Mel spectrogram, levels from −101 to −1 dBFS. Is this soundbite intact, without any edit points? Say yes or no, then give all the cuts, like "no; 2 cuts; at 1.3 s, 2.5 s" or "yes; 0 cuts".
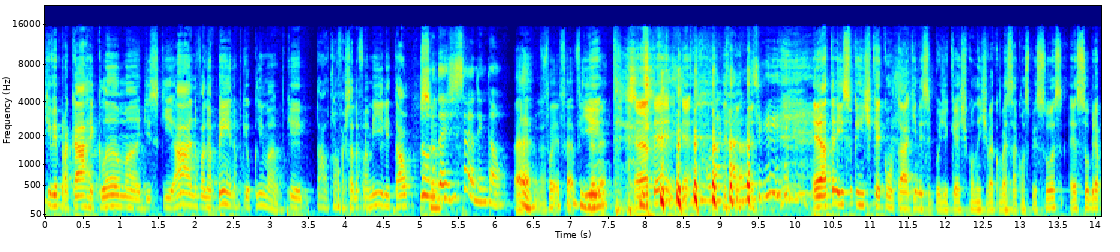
no; 1 cut; at 5.0 s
